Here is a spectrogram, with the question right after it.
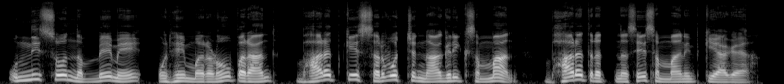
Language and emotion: Hindi, neutral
